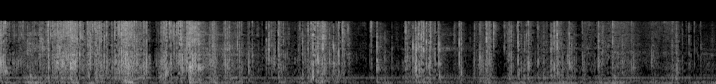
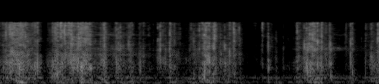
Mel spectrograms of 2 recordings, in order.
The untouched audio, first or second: first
